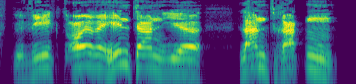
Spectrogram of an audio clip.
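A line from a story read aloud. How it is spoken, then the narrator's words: Bellowing. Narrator (German): brüllte Clovis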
